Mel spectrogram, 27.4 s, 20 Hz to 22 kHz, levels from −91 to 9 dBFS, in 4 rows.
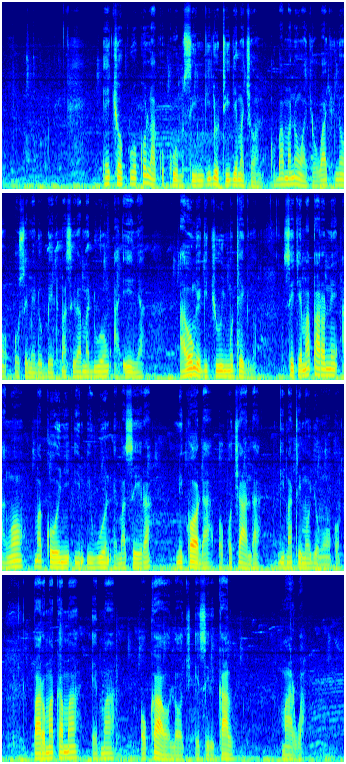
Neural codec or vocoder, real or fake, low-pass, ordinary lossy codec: none; real; none; none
